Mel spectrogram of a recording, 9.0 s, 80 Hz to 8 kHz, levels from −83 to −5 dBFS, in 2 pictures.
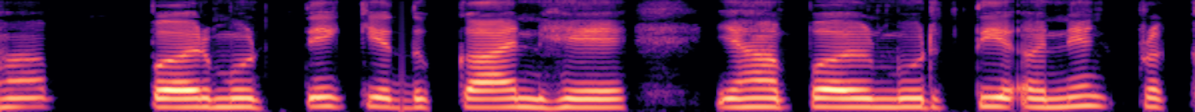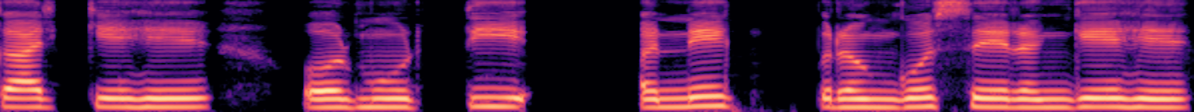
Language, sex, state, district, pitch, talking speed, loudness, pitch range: Hindi, female, Bihar, Kishanganj, 225 Hz, 125 wpm, -17 LUFS, 220-230 Hz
